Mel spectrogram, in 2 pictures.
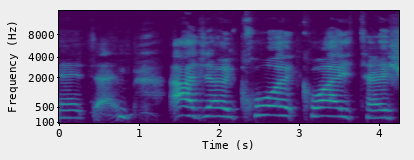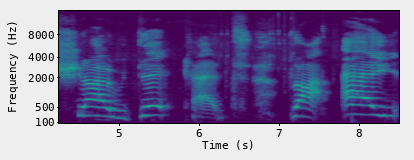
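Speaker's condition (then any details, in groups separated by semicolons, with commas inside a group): Cerebral palsy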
